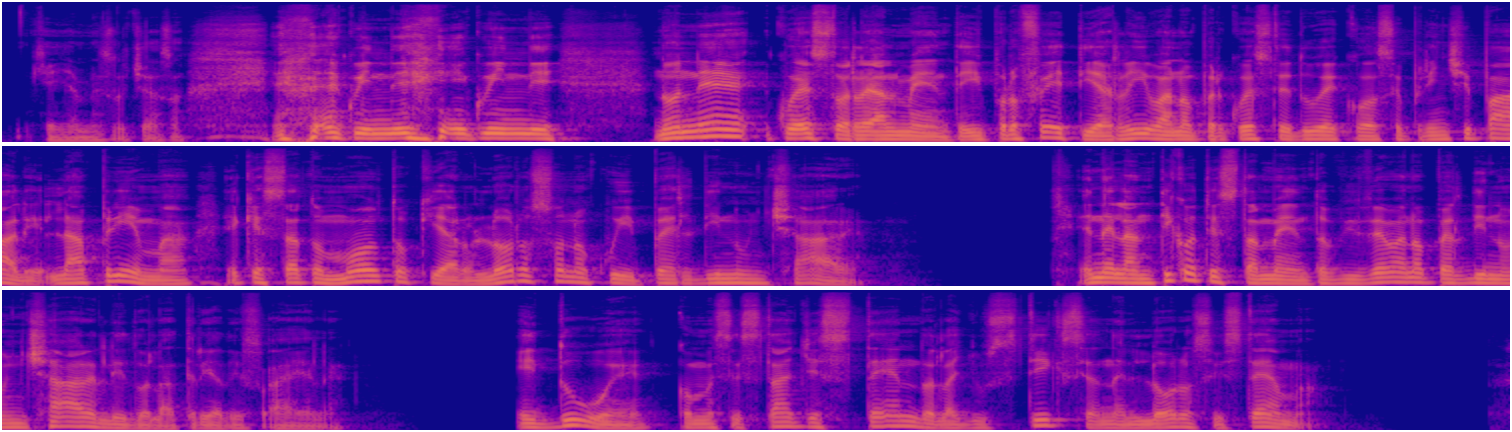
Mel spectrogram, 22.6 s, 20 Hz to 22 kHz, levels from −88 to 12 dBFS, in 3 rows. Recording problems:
none

